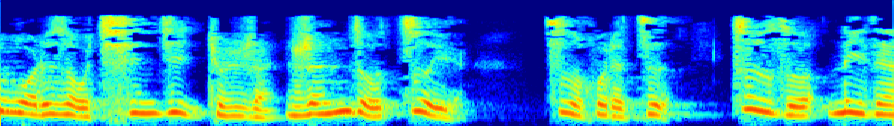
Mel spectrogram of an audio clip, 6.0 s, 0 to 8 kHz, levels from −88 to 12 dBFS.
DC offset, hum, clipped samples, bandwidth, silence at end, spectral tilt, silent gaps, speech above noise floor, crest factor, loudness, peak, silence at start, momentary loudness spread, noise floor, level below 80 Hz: under 0.1%; none; under 0.1%; 5.8 kHz; 0 s; -10 dB/octave; none; 45 dB; 12 dB; -13 LUFS; -2 dBFS; 0 s; 7 LU; -57 dBFS; -56 dBFS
